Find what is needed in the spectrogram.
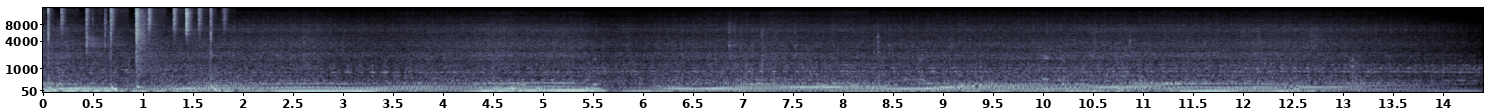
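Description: Jeep Wrangler engine running under load at crawling speed, its revs slowly rising and falling with the throttle as the tire climbs over rock ledges.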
